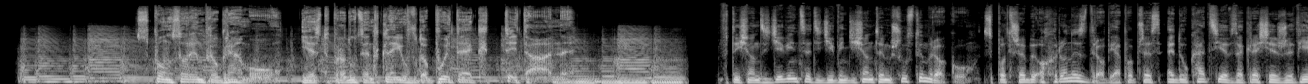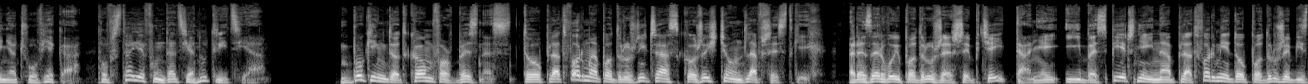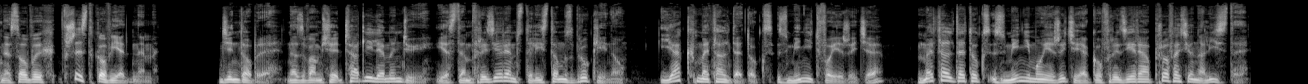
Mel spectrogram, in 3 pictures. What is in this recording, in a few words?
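Polish, male, commercial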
